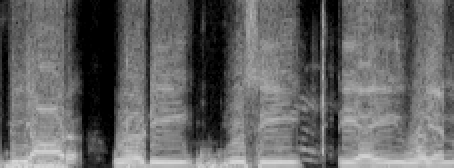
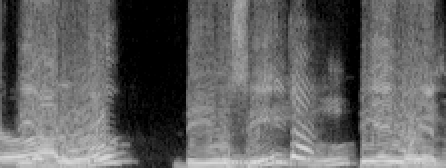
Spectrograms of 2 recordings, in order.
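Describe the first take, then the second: First: The letters are not grouped into three chunks. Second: The letters are grouped into three chunks. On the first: The speaker calls it wrong. "అలా అనకూడదు, తప్పది" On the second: The speaker calls it right. "ఇలా ఒకటో భాగము, రెండో భాగము, మూడు భాగాలుగా చేసుకొని చెప్పిడాల"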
